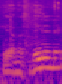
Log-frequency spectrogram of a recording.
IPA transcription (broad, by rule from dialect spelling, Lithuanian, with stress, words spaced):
ˈʋʲiɛnɐs ˈʋʲɪlʲnʲʊj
